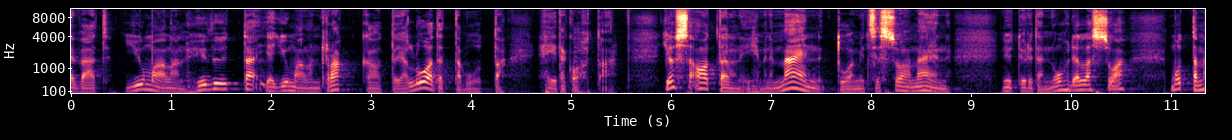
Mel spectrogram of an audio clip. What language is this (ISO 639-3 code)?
fin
